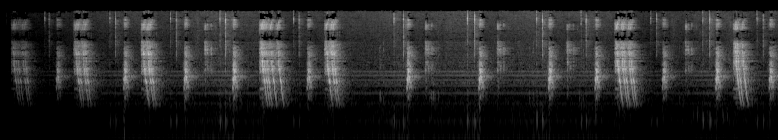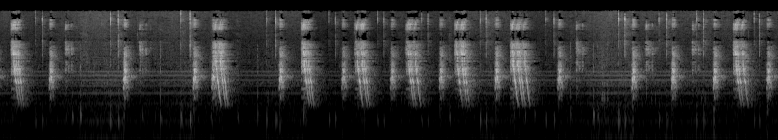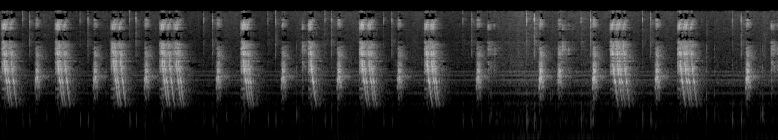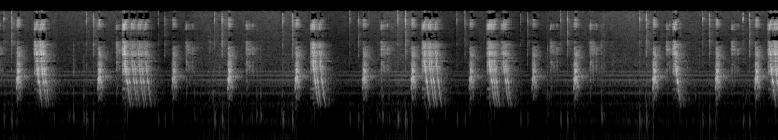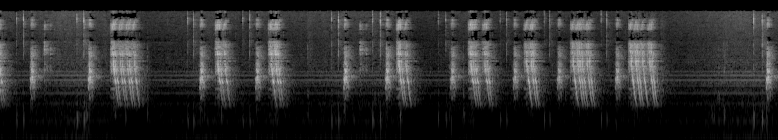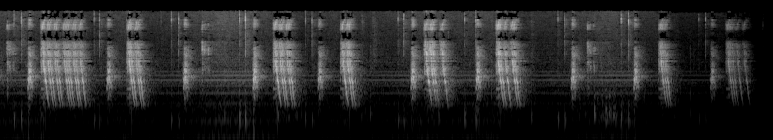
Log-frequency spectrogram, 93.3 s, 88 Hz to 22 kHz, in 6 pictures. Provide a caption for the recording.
bubble shooter 161010
16.10.10: the bubble shooter sound. my office. during of the PhD defence preparations.
Poznan, Poland
game, shhoting, internet, home, computer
